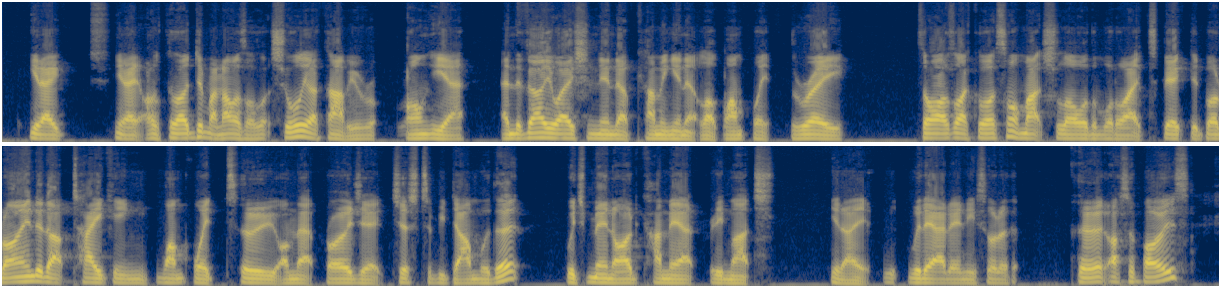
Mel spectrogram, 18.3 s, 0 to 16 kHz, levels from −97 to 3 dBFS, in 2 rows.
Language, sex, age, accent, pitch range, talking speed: English, male, 20-39, Australian, 100-110 Hz, 255 wpm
